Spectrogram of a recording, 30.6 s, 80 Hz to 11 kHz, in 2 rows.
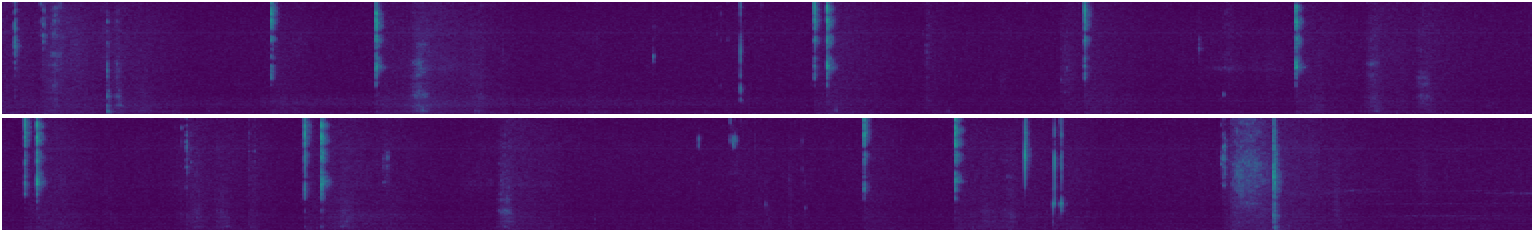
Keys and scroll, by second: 0.0-0.2 typing.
